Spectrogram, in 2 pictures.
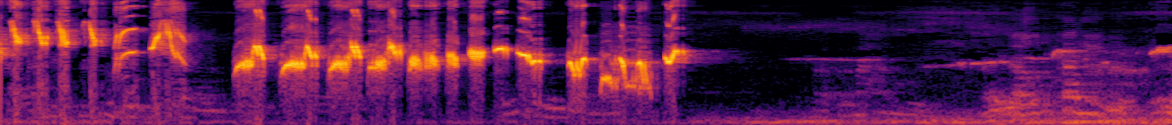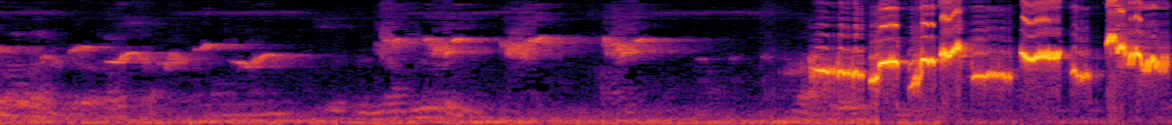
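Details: White-rumped shama master song: fast chattering, warbled phrases for a few seconds, a long quieter stretch with soft distant notes and low background rumble, then the loud rapid song returns.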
